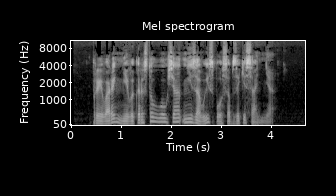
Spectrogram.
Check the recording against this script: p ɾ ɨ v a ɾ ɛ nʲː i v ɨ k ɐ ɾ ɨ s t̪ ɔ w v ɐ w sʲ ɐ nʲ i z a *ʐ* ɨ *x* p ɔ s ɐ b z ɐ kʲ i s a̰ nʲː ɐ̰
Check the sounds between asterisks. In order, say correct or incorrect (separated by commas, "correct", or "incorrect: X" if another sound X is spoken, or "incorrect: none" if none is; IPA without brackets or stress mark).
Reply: incorrect: v, incorrect: s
